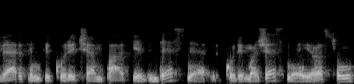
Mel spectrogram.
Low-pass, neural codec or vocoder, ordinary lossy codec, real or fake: 5.4 kHz; none; Opus, 16 kbps; real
